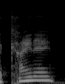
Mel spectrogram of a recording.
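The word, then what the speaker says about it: Kainé: looks really cool and cybertank says you are pronouncing it right cool referring to kaine kaine i still have to i don't know where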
